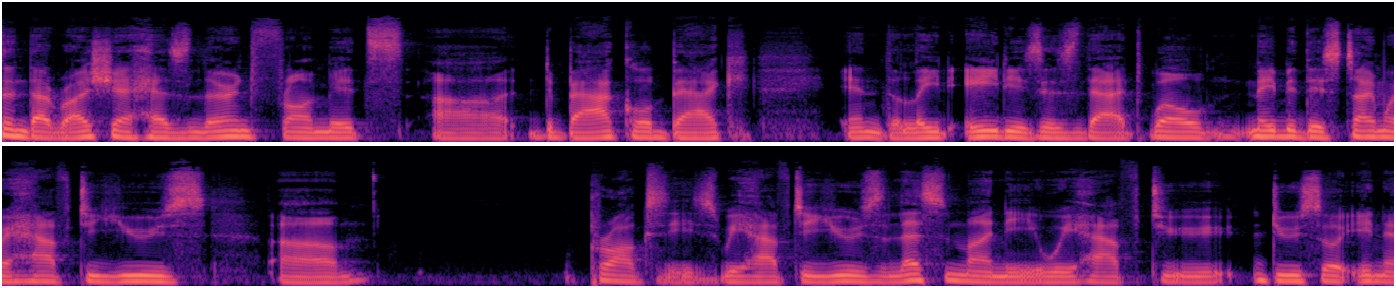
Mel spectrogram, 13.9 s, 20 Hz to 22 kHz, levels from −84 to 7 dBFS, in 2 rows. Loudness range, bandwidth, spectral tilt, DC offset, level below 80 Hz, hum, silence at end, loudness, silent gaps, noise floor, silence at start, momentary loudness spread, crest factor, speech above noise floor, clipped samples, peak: 4 LU; 14.5 kHz; -5 dB/octave; under 0.1%; -60 dBFS; none; 0 s; -25 LUFS; none; -64 dBFS; 0 s; 8 LU; 18 dB; 39 dB; under 0.1%; -6 dBFS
